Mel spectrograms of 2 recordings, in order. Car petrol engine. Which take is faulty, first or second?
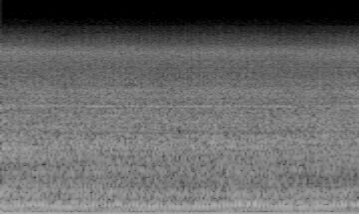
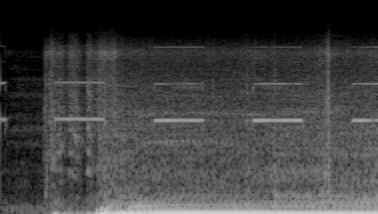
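second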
